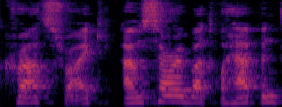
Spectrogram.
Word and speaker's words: CrowdStrike: that aren't in the security community call it CloudStrike, they're mispronouncing it, or they're calling it CrowdSec by accident. So CrowdStrike is the largest, behemoth of security platforms, and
